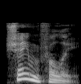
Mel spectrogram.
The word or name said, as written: shamefully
